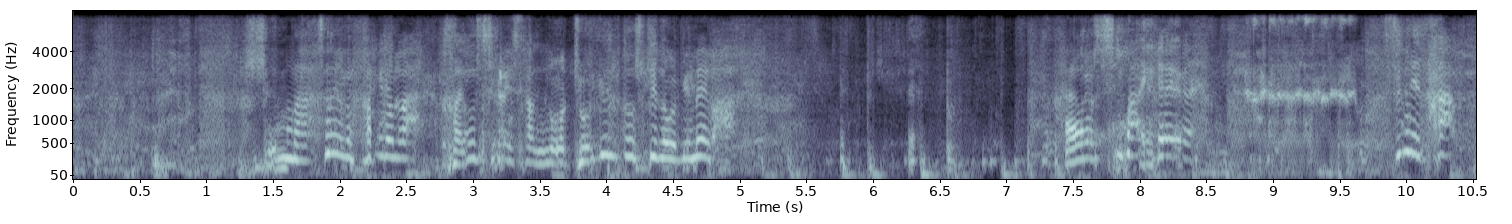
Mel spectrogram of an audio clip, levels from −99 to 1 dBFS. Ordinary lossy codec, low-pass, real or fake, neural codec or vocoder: none; 7.2 kHz; fake; codec, 24 kHz, 1.5 kbps, HILCodec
